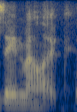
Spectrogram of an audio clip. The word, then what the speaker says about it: Zayn Malik: Okay, that looks like Justin Bieber had a baby with Zayn Malik. Is that how you say his name? – Yeah, yeah, so.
